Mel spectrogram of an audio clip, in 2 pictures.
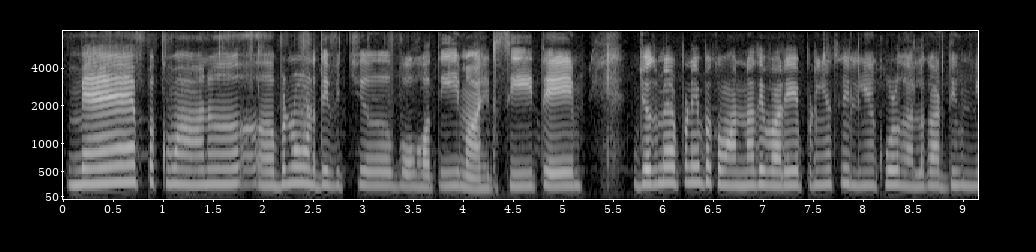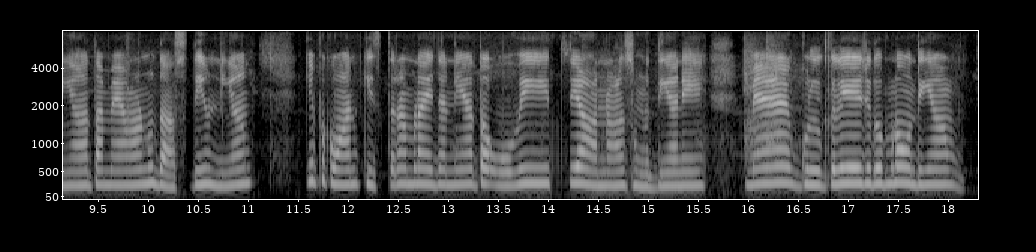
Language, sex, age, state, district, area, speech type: Punjabi, female, 18-30, Punjab, Fatehgarh Sahib, rural, spontaneous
